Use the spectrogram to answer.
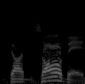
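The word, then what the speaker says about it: Gonzales: manic gonz gon zes it's spelled gones but it's gonzalas so it's kind of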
